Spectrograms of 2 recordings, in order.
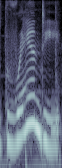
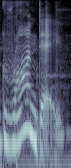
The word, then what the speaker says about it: Grande: just being called ariana her family pronounces the name with a hard e at the end instead of a long day so it's grandy not grande my grandpa said grandy don't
